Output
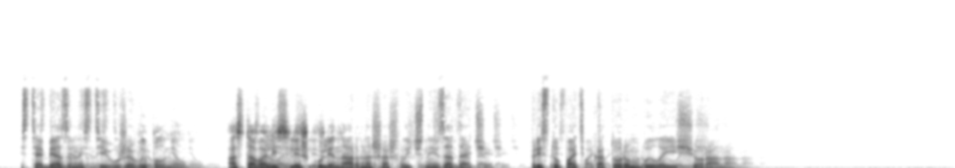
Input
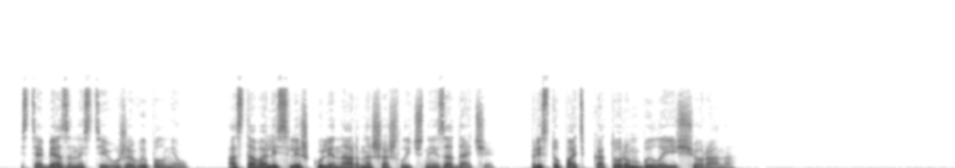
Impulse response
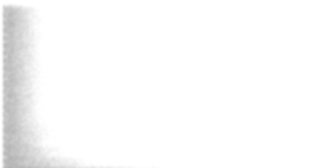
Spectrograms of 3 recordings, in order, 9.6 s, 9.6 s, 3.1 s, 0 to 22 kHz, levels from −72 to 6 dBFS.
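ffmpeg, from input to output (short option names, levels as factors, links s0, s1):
-filter_complex "[0:a]asettb=1/sr,asplit=3[s0][s1][s2];[s0]atrim=end=1.354[s3];[s1]atrim=start=1.35:end=3.46,asetpts=PTS-STARTPTS,afade=t=in:d=0.004:c=qsin,afade=t=out:st=2.106:d=0.004:c=qsin,lowpass=f=4700:t=q:w=13[s4];[s2]atrim=start=3.456[s5];[s3][s4]acrossfade=d=0.004:c1=hsin:c2=qsin[s6];[s6][s5]acrossfade=d=0.004:c1=qsin:c2=hsin,aecho=1:1:175|350:0.168|0.0369,adynamicequalizer=threshold=0.0158:dfrequency=1700:dqfactor=0.7:tfrequency=1700:tqfactor=0.7:attack=5:release=100:ratio=0.375:range=3:mode=cutabove:tftype=highshelf"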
